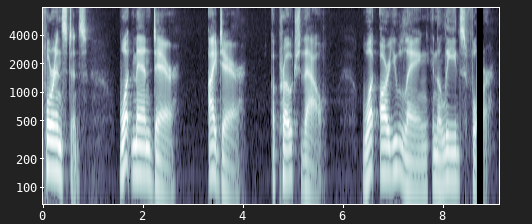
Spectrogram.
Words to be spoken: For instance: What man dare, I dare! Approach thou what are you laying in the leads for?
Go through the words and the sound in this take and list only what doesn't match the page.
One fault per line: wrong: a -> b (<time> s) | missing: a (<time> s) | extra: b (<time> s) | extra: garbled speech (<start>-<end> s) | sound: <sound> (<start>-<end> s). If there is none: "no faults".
sound: dropout (8.7-8.8 s)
